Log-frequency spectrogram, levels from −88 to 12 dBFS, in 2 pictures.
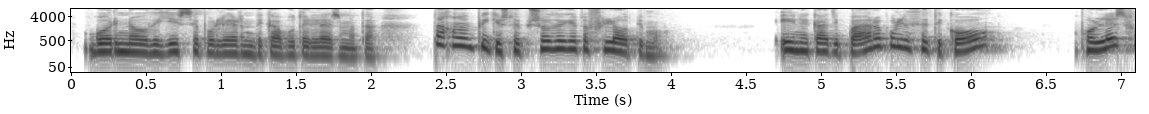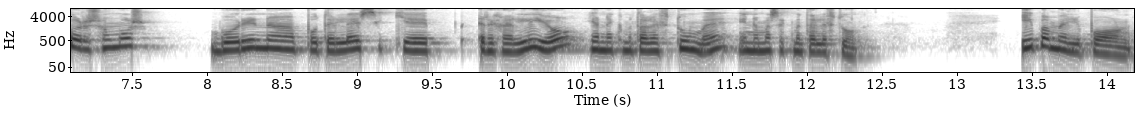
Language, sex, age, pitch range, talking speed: Greek, female, 20-39, 175-245 Hz, 160 wpm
